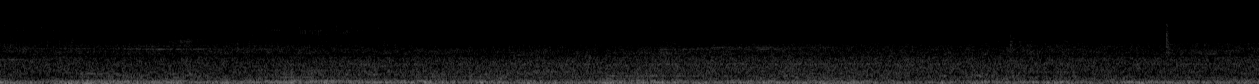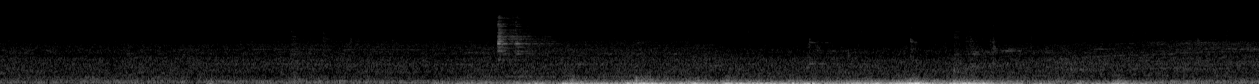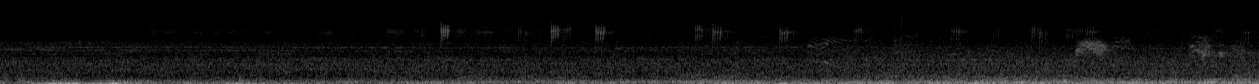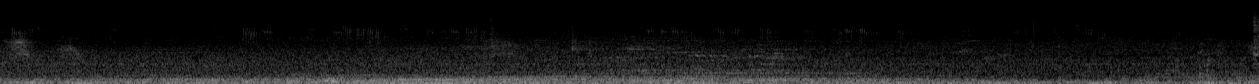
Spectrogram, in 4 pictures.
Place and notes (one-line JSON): {"title": "Oulu City Theatre, Oulu, Finland - Friday evening in front of the City Theatre", "date": "2020-06-12 19:43:00", "description": "Recorded between the City Theatre and library on a warm summer friday. Lots of people moving towards and from the city. Loud cars and motorbikes going to the parking lot of the library to hang out. Zoom H5 with default X/Y capsule.", "latitude": "65.01", "longitude": "25.46", "altitude": "15", "timezone": "Europe/Helsinki"}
